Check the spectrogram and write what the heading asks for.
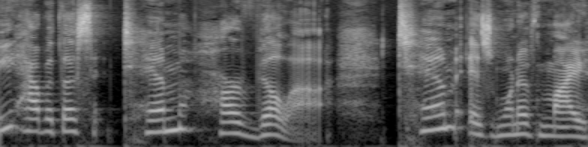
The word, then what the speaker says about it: Harvilla: to your face did I say it right harilla harilla harilla okay har y as I was saying I'm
